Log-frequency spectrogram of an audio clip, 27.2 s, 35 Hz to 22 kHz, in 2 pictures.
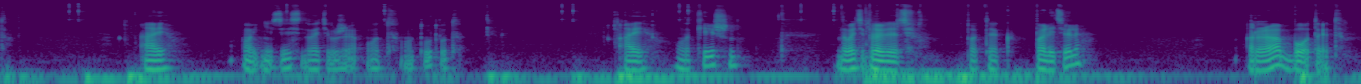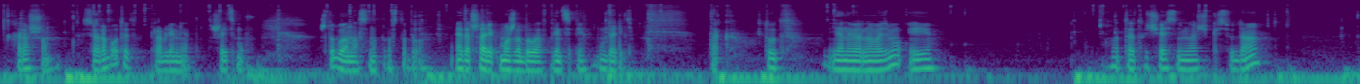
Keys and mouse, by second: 0.0 g, 1.2 i, 2.9 middle click, 2.9 right click, 4.8 g, 5.7-7.9 drag, 6.1 i, 9.0 KP_0, 9.9 space, 12.9 space, 14.2 Delete, 14.6-16.8 drag, 17.0 click, 17.8 ctrl+s, 19.6 Tab, 20.1-27.2 drag, 20.7 l, 21.1 l, 21.8 middle click, 21.8 right click, 24.3 l, 25.1 g, 26.3 KP_0, 26.9 Tab.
